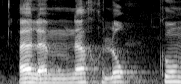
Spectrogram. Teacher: Kalau idgham naqis, sifat qafnya masih ada. Alam nakhluqkum, sedikit ada perbedaan sedikit saja.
